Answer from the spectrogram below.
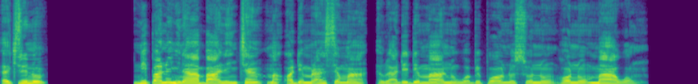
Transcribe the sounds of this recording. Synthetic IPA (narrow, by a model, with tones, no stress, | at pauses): æ˨t͡ɕʰi˦ɾi˦nʊ̃˦ | n̩˦nĩ˦pa˦nʊ̃˦ɲĩ˨nãː˦baː˦˨nɪ̃˨ɲ̩˨t͡ɕʰɛ̃˦nmã˨ʔɔ˦dɪ˨m̩˨m̃˨ɾã˦n̩˦sɛ̃˦m˦a˨æ˨wu˨a˨dɪ˦dɪ˦mãː˦˨nʊ̃˨wɔ˨bɪ˦pʰɔ˦nʊ̃˦sʊ˦nʊ̃˦ɦɔ˦nʊ̃˦mãː˦˨wɔ̰̃˨ŋ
